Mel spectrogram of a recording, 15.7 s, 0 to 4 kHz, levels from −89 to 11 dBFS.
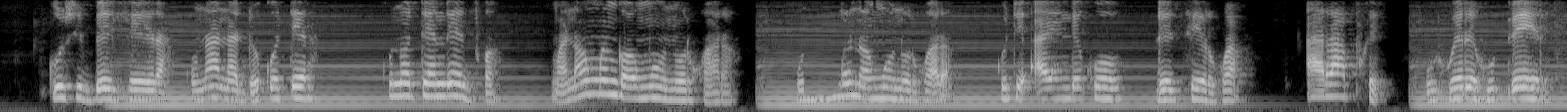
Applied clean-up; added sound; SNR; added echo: none; Bowed string instrument; 11 dB; none.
